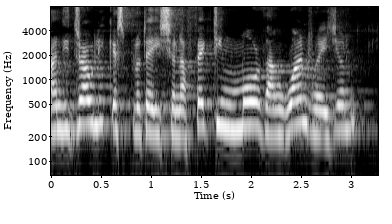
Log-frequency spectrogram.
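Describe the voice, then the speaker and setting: A woman with a Spanish accent speaks in a fairly high pitch. Audible room echo and noticeable background noise fill the recording. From Spain. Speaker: academic speaker on energy law. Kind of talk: conference talk.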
